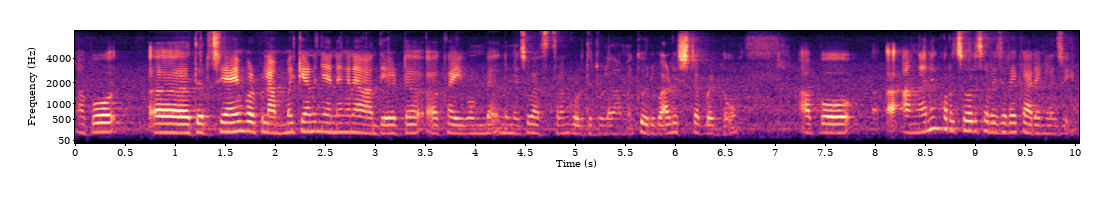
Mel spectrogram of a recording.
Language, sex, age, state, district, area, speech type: Malayalam, female, 45-60, Kerala, Palakkad, rural, spontaneous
